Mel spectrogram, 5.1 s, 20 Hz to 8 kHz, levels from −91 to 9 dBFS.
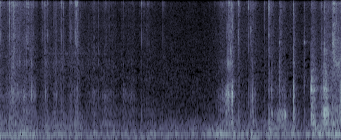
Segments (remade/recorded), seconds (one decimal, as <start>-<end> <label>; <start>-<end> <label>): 0.0-1.4 recorded; 1.4-2.3 remade; 2.3-5.1 recorded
